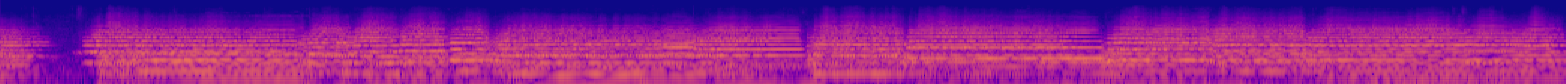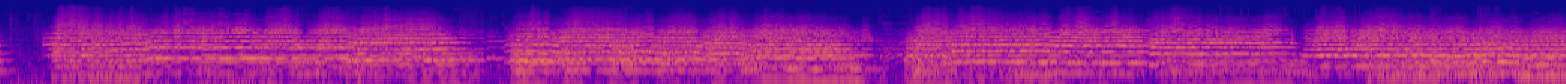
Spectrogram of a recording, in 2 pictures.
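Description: Brass band of trumpets and lower brass playing a piece in full sustained chords, with short breaks between phrases: one near the start, then several in the second half.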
